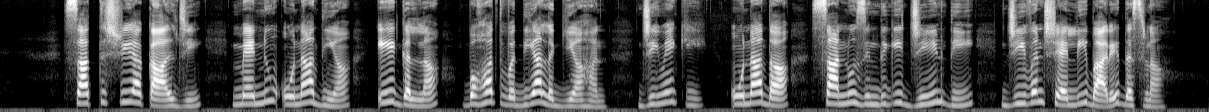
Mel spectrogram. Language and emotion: Punjabi, neutral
